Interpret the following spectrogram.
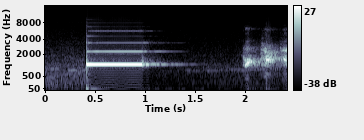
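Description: Clifford G5 car alarm siren giving a single loud, steady electronic beep that starts abruptly about half a second in, lasts about half a second and then dies away. It is the alarm's warning tone, sounded ahead of the voice module's spoken warning.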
